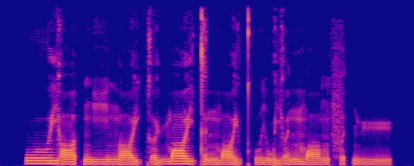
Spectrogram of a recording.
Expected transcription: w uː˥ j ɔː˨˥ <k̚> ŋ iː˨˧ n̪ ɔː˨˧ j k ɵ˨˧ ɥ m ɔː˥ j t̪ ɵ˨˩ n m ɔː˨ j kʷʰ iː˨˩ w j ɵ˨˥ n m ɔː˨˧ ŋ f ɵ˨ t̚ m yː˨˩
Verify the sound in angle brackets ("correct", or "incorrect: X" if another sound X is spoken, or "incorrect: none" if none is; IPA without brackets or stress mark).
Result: incorrect: t̚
